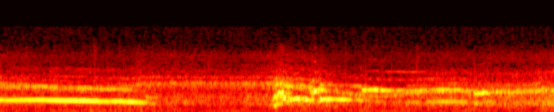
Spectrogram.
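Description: A dog howls in long, sustained, wavering tones, fairly loud, with the pitch sliding and breaking mid-howl before settling into a thinner drawn-out wail; no one speaks.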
